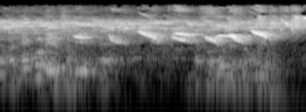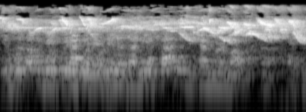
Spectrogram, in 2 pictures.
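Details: Double-collared seedeater, rain-song style, sung steadily: repeated high, downward-sweeping whistles in short bursts, over a man speaking fairly clearly at a lower pitch.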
